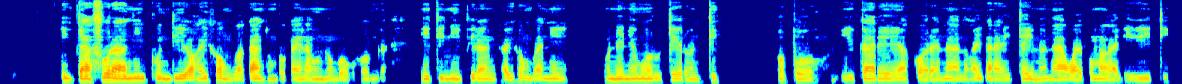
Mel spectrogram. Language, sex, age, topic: Oshiwambo, male, 18-24, finance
